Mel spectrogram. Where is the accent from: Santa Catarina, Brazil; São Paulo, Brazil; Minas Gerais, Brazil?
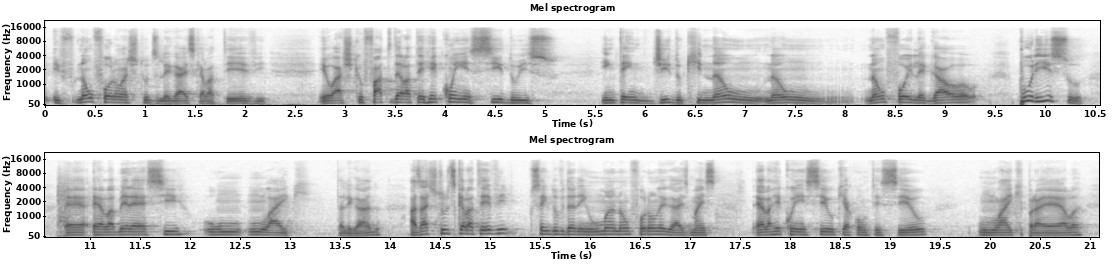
São Paulo, Brazil; eu nasci no Jaçanã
